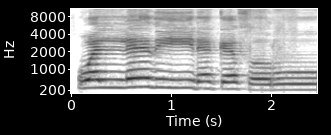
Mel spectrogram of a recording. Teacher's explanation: വാവ് ഉച്ചരിക്കുമ്പോൾ ചുണ്ടുകളൊന്ന് വട്ടത്തിൽ പിടിച്ചിട്ട് ഉച്ചരിക്കാൻ ശ്രദ്ധിക്കുക.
